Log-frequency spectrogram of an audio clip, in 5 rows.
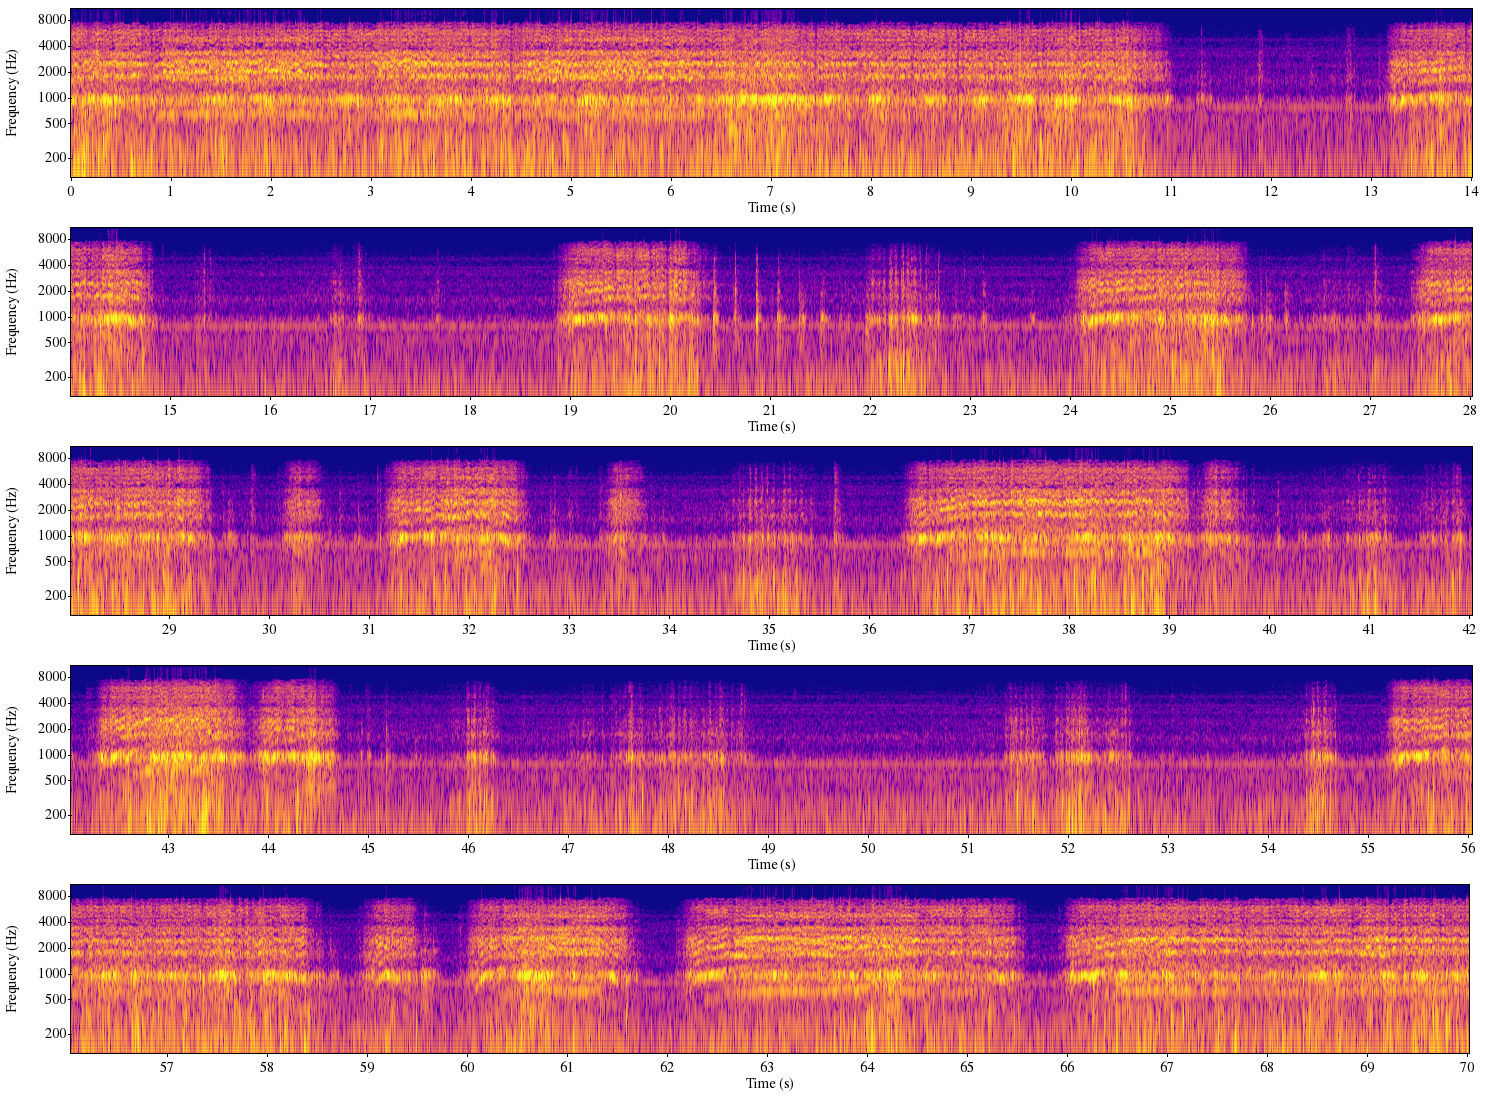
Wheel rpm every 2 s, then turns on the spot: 160, 160, 160, 160, 160, 60, 40, 50, 0, 50, 30, 10, 100, 30, 110, 40, 40, 10, 100, 100, 20, 80, 30, 10, 10, 0, 10, 40, 160, 50, 90, 120, 120, 130, 160.
10-12 20-24 32-36 40-42 48-50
